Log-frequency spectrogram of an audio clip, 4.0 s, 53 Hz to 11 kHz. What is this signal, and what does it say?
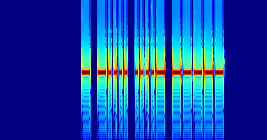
Morse code, heard as a keyed tone, about 30 wpm, 700 Hz. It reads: T640
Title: Numbers - Contest Style - 4-Digit 30wpm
